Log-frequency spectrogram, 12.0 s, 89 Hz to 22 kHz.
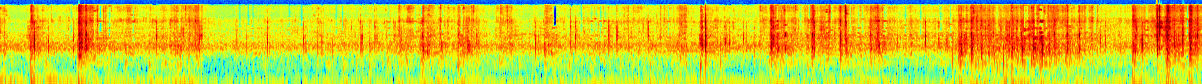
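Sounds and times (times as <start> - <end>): bike rattling over rocks: 0.0 - 12.0.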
